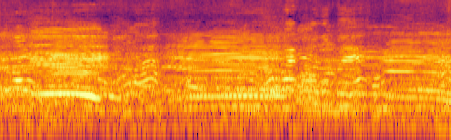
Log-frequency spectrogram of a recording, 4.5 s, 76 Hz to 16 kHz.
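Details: Young bulls and heifer calves at Aftabganj cattle market, Nawabganj, Dinajpur, Bangladesh, 5 September; a clear drawn-out moo opens, followed by further long, steady lowing calls against a background of market voices.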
